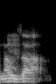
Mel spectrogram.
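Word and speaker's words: נָסָה: ஆக்சுவலா நவ்சா.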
